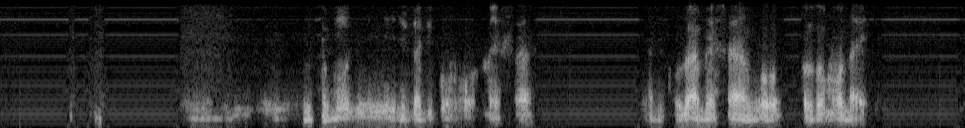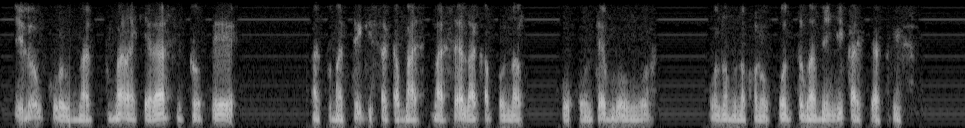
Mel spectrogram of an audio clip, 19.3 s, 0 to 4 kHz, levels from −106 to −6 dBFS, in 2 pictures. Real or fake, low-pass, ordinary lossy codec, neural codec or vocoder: fake; 3.6 kHz; Opus, 24 kbps; vocoder, 22.05 kHz, 80 mel bands, HiFi-GAN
